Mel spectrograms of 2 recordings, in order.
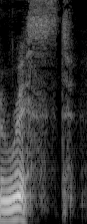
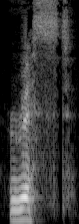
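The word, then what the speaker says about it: wrist: prononce pas wrong euh le poignet en anglais c'est rest rest W r i s t ok donc certains mots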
